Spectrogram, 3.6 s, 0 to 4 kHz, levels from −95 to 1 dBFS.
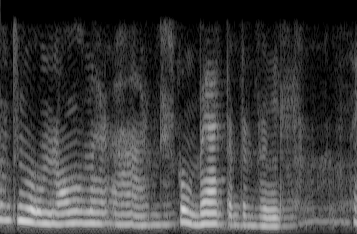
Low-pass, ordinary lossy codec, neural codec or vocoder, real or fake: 3.6 kHz; none; autoencoder, 22.05 kHz, a latent of 192 numbers a frame, VITS, trained on one speaker; fake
